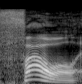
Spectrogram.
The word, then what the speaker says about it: fowl: Uh, that's a kind of fowl, F O W L, uh, which is another another word for birds. – Right. It's the same pronunciation as a foul in sports, F O U L, but wow, it's completely different.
